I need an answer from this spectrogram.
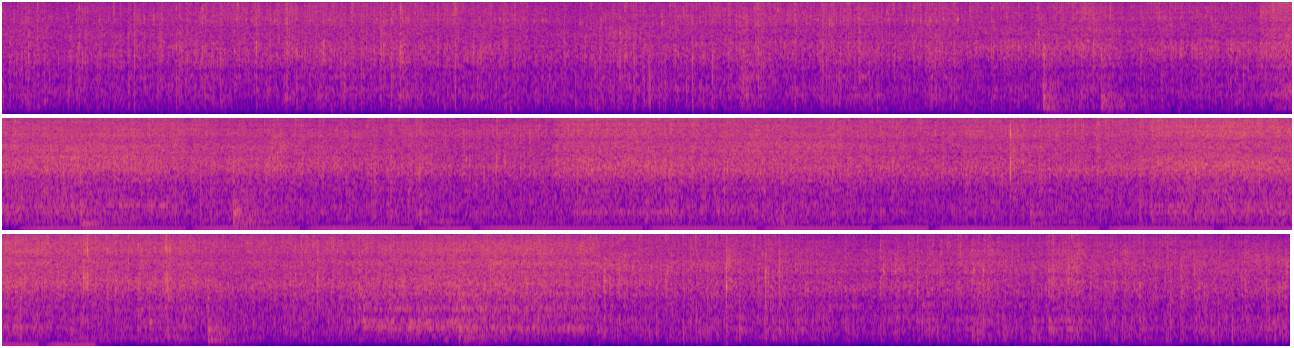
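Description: Minced-chicken kebabs glazed with barbecue sauce sizzling in oil on a hot flat pan, a steady frying hiss, with a few light clicks as tongs turn them.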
